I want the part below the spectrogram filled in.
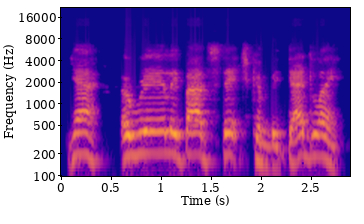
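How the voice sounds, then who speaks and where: A man's voice: high-pitched, unhurried, voice pushed up. A man voicing a plucky, lovestruck old soldier in a storybook, earnest and melodramatic, on a dull recording. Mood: earnest, plaintive.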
